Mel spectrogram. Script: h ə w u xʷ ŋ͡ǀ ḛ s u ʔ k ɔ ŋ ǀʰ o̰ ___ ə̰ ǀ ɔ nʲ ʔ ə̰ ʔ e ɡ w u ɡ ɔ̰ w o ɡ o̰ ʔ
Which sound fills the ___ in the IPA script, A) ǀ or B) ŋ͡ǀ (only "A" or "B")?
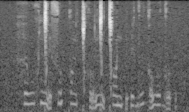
B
